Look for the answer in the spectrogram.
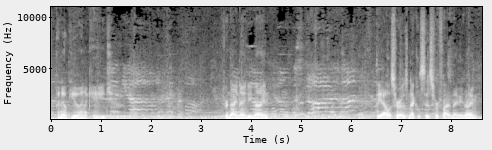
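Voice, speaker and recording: Man reading off shop prices. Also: fairly low pitch. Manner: reads off prices one after another, chatty. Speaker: vlogger checking store prices. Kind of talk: casual shopping chat. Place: indoor merchandise store. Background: store music.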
